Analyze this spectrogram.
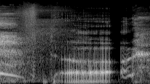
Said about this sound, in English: If we're allowed to burp, I could have done that a million times. We're allowed to burp. You're allowed to.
